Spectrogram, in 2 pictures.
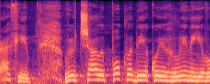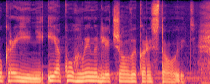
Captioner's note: speaking in foreign language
